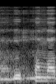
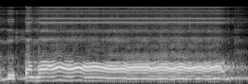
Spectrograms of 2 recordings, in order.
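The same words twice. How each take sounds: First: The name is said at normal length. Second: The name is stretched out with drawn vowels. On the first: The speaker calls it right. "আপনাকে আব্দুস সামাদ না বলি" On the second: The speaker calls it wrong. "যদি বলে আব্দুস সামাদ"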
